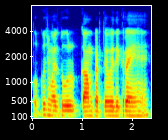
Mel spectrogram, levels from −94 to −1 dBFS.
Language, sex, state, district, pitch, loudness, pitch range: Hindi, male, Uttar Pradesh, Shamli, 125 Hz, -17 LUFS, 120-130 Hz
